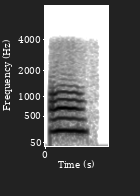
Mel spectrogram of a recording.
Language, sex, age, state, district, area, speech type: Bodo, female, 18-30, Assam, Chirang, rural, conversation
